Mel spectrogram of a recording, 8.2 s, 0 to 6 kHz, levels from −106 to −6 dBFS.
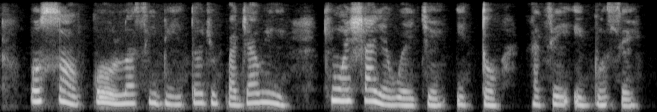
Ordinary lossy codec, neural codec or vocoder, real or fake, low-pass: none; none; real; 5.4 kHz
